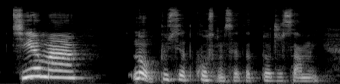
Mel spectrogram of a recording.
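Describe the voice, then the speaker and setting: The setting has a quiet background. Here a woman talks at a moderate pace. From Yakutia, Russia. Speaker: jaw harp instructor and NLP coach; jaw harp instructor, NLP coach. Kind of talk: interview. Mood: reflective. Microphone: video call.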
